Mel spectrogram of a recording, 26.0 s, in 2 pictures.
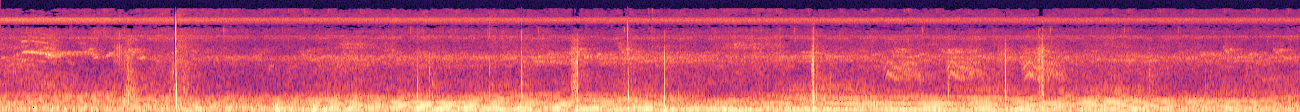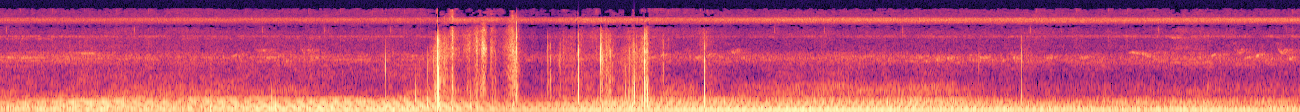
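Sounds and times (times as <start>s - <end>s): low hum: 0.0s - 26.0s
harsh crow-like bird calls: 7.2s - 12.9s.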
